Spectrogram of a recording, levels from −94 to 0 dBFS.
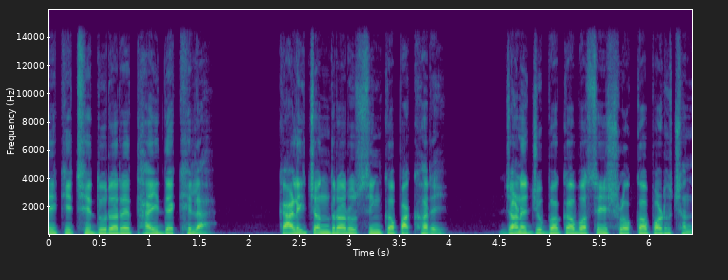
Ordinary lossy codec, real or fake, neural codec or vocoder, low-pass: none; real; none; 14.4 kHz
